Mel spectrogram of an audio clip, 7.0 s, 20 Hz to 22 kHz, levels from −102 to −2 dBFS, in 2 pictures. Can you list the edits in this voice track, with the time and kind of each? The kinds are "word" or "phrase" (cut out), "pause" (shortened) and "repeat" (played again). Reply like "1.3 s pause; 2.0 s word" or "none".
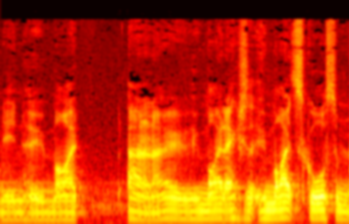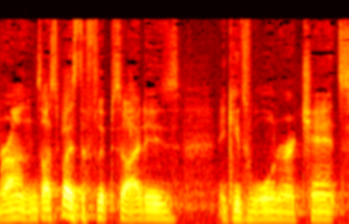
none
